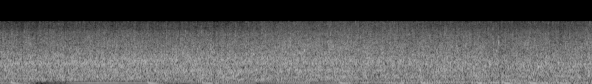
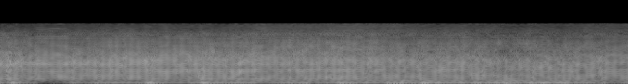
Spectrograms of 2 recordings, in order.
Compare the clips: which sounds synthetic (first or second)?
second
